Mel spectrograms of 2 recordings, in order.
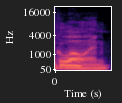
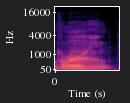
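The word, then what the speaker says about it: Glóin: It's Owen and Glowen, not Oin and Gloin. Um, the reason being that the oi is not a diff thong. It's not two vowels pronounced together.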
